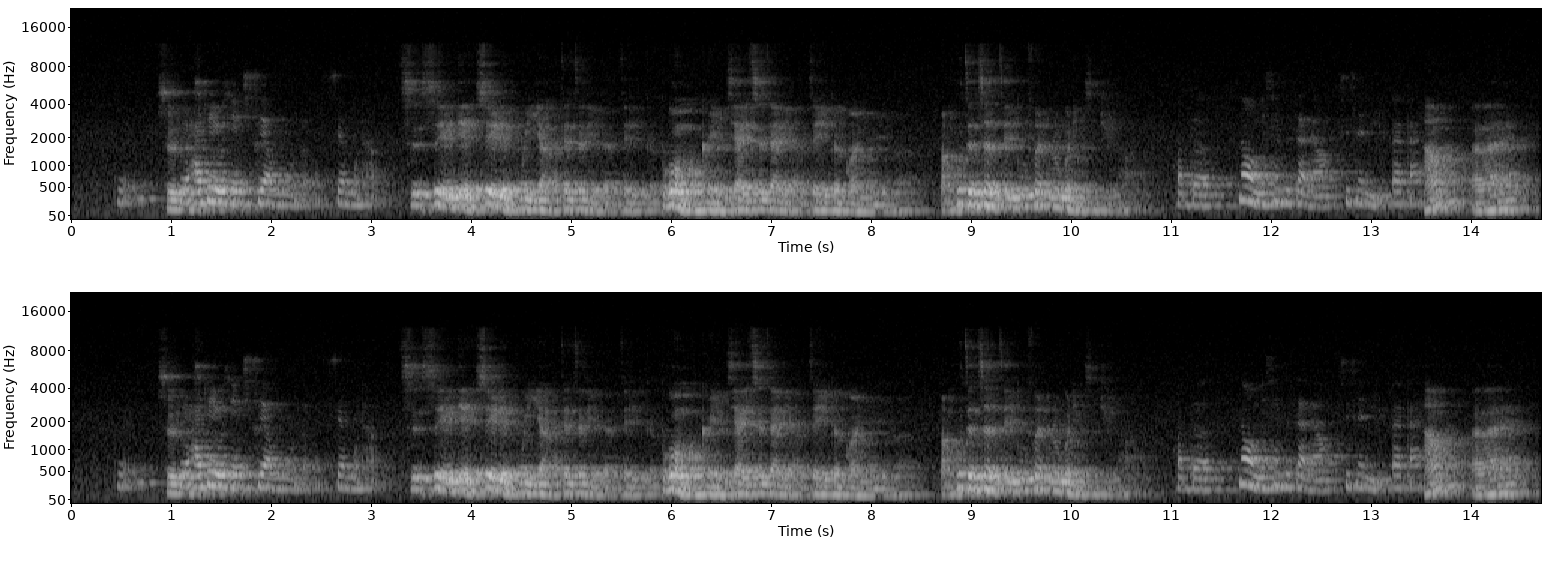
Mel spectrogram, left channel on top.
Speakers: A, on the right; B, on the left.
A: 对，
B: 是的，
A: 所以还是有点羡慕的，
B: 是的，是的。
A: 羡慕他们。
B: 是是有一点是有点不一样啊，在这里的这一个，不过我们可以下一次再聊这一个关于呃保护政策的这一部分，如果你有兴趣的话。
A: 好的，那我们下次再聊，谢谢你，拜拜。
B: 好，拜拜。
